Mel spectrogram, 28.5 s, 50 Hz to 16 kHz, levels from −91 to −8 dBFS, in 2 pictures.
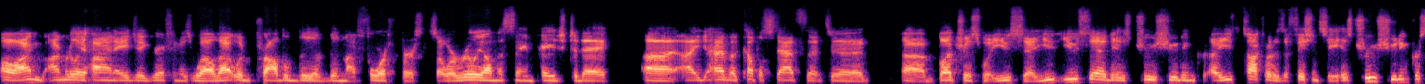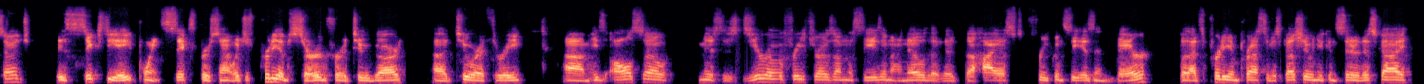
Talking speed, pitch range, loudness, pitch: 210 wpm, 105-120 Hz, -20 LUFS, 110 Hz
